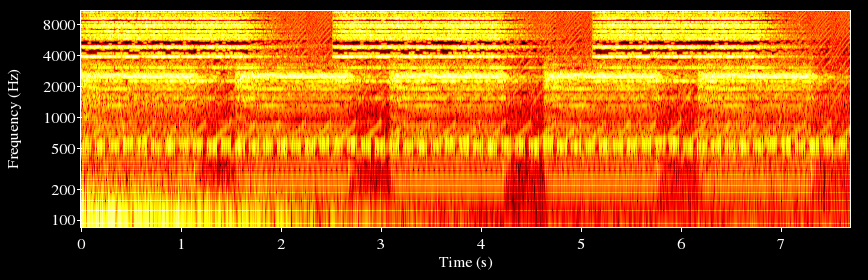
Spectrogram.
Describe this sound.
J5 alarm sound
loud alarm sound outside a garage
house, sound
